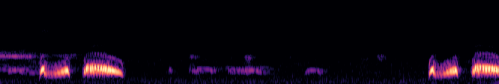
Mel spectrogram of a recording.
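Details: Spotted dove cooing to lure wild doves: a loud two-part phrase of a quick hooked note and a sustained coo, faint soft coos in the pause, then the phrase starts again.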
